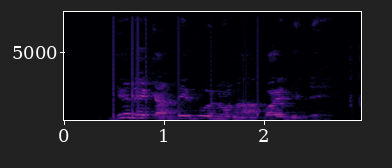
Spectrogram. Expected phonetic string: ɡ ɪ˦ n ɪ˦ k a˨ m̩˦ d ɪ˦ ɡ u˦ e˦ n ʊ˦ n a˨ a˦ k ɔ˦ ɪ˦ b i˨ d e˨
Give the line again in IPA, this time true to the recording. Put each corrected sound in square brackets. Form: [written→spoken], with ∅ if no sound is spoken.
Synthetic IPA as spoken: ɡ ɪ˦ n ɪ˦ k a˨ [m̩˦→n̩˦] d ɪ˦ [ɡ→b] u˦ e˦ n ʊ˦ n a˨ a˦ [k→k͡p] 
